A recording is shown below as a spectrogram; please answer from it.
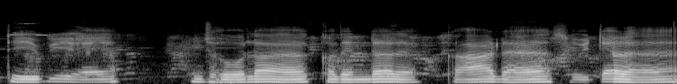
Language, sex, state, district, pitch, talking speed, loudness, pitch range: Hindi, male, Chandigarh, Chandigarh, 120 Hz, 90 wpm, -16 LUFS, 115-130 Hz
